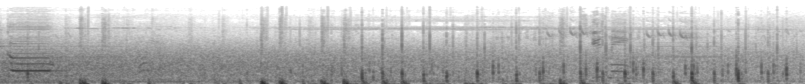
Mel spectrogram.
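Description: Footsteps thud quickly on a paved path.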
